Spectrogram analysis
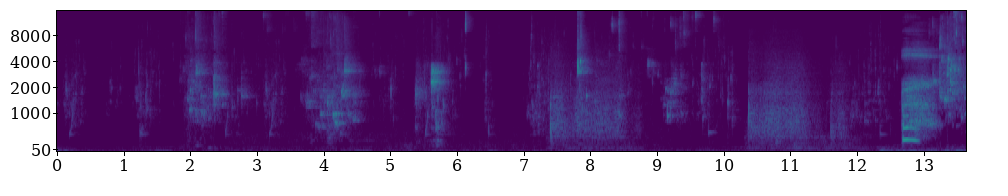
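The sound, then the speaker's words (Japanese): Hot bath water moves in soft, faint splashes and sloshes that come in irregular bursts, separated by near-silent pauses. “体はお湯の中に入っちゃっていいからね。”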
